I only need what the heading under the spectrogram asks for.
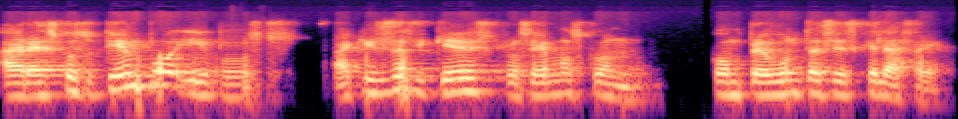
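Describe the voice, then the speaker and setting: A man's voice: mid-range voice, brisk, darkish tone. A man presenting and answering questions conversationally, with rhetorical questions thrown in. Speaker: presenter, logistics expert. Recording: echoey room, slightly muffled audio.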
